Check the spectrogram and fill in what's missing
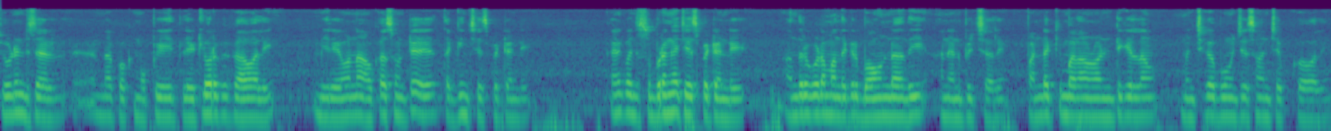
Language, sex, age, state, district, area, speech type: Telugu, male, 45-60, Andhra Pradesh, Anakapalli, rural, spontaneous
